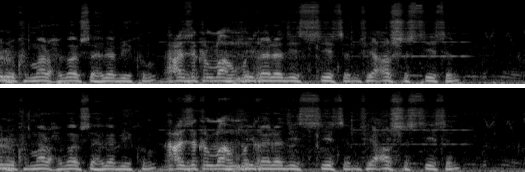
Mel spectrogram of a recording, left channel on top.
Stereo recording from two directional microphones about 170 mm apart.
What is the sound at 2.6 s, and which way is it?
A man's voice, 25° left (ahead or behind).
